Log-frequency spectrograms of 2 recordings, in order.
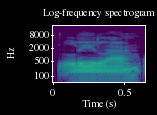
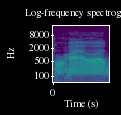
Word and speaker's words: Lila: There's a part in a book called Leela or Lila. – Yes. – I prefer Leela. I think it's pronounced Lila, but anyway, by Robert Persig.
